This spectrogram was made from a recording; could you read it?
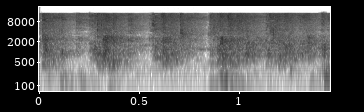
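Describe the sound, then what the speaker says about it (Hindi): Audience applause at a spiritual discourse gathering in Noida: a dense, steady wash of many hands clapping together, fairly loud and sustained, swelling and dipping in short waves. "ताली क्या बजा रहे हो?"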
